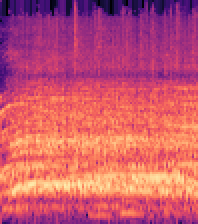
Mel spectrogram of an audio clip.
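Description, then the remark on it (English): An audience cheers loudly and steadily for about two seconds, voting for the return of the Tiny Andrew Collins sketch, a dense wash of voices with some whoops rising above the roar. “Uh, so who would rather have the return of Tiny Andrew Collins? Cheer now”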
